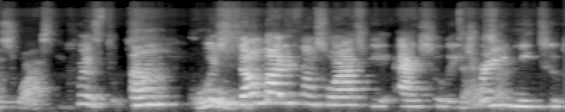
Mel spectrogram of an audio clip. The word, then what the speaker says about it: Swarovski: i found a swastika crystals which somebody from swarovski actually trained me to say it correctly because i was saying swipes right like no that's not it's like swear yeah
